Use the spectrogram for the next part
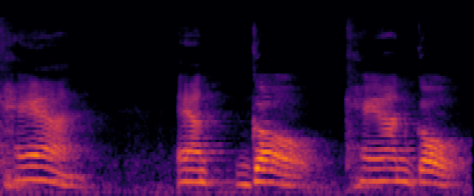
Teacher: at the beginning of for example can and go can go those are velar sounds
